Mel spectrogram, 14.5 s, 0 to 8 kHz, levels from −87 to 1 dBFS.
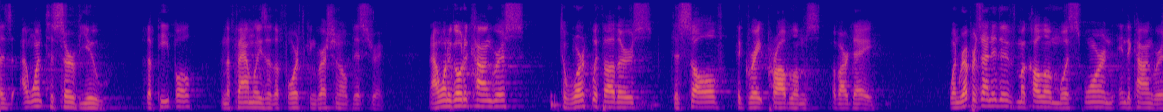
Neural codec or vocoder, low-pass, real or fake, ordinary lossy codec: none; 7.2 kHz; real; AAC, 32 kbps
